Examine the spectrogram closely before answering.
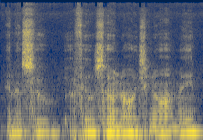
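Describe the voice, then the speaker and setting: An American man putting on a Cockney British accent for a rambling, soft-spoken, partly whispered ASMR chat that repeats and trails off. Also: mid-range voice, steady tone, fast, a little hiss or hum. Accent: put-on Cockney British. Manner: meandering, repetitive, often trailing off. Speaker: ASMR video creator.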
